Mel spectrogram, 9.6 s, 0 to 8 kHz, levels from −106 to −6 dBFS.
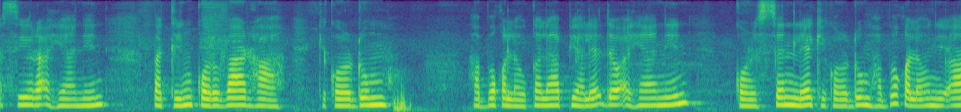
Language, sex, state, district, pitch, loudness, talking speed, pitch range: Mizo, female, Mizoram, Aizawl, 190 Hz, -18 LUFS, 195 wpm, 180-200 Hz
